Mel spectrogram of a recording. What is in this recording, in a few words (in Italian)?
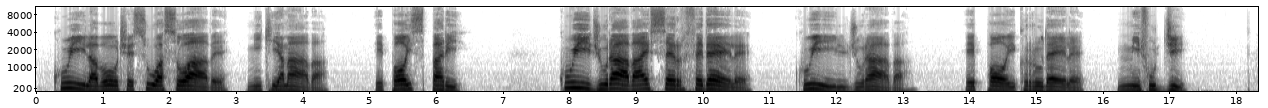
espressivo; Bellini; Puritani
